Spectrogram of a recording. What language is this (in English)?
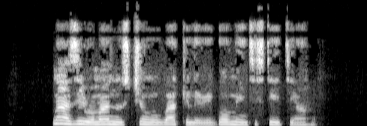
Igbo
